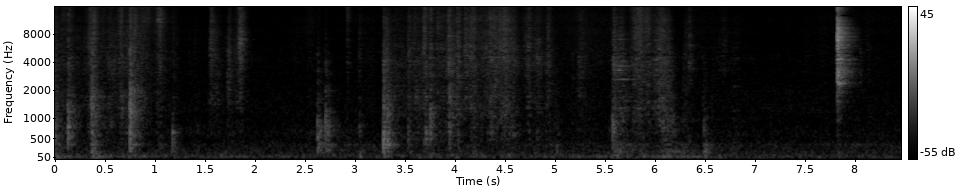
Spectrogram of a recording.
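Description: Eggs and an egg carton being handled on a kitchen counter: soft scattered clicks and taps as the carton is opened and eggs are set down, with one sharper knock near the end.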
